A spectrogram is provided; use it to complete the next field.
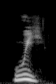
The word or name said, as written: oui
